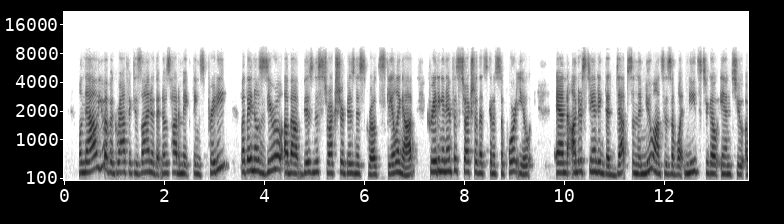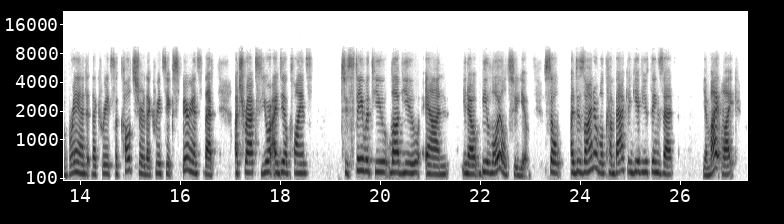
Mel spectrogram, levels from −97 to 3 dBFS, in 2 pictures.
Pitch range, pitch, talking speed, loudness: 210-250 Hz, 230 Hz, 195 wpm, -18 LUFS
